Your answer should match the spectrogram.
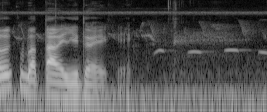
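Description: A man's voice speaking Bangla for a moment, then a pause in which a few faint, short bird chirps sound in the background, about three of them in the last second.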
